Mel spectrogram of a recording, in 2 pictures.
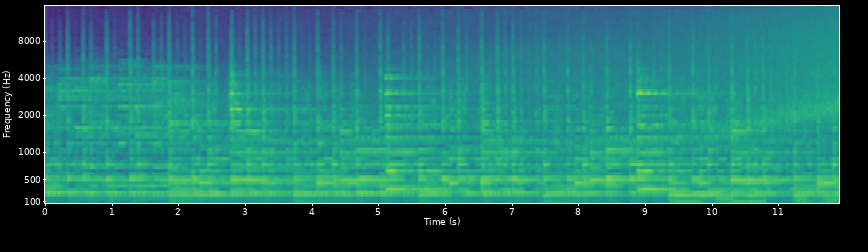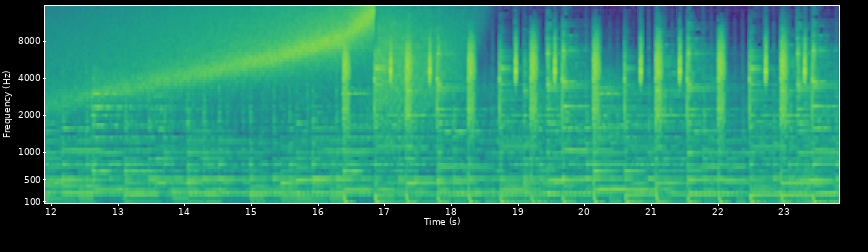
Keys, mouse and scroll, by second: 22.2 ctrl+t.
